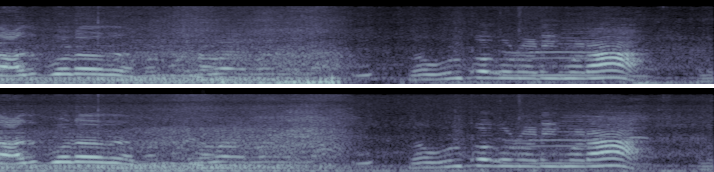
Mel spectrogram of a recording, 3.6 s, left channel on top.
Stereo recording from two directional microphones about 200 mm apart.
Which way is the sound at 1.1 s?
60° left (ahead or behind).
